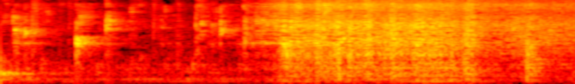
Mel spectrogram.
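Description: Tempering spices tossed into hot oil in a kadai: a few light clicks and patters as the seeds land, then a sudden loud, steady sizzle with crackling that stays close and holds to the end, with no talking.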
